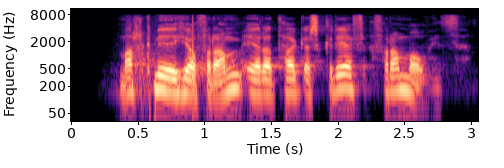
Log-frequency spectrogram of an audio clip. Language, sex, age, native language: Icelandic, male, 50-59, Icelandic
